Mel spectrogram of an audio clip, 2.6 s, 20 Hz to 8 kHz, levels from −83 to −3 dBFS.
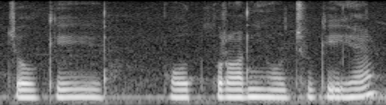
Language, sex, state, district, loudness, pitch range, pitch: Hindi, female, Uttar Pradesh, Saharanpur, -17 LUFS, 170-175 Hz, 170 Hz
